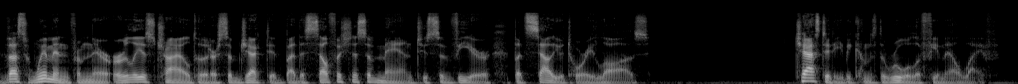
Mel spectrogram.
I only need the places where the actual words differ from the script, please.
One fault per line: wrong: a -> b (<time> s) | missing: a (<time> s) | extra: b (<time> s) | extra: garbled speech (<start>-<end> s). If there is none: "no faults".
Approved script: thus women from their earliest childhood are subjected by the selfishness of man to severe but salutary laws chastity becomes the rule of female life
no faults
